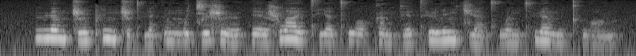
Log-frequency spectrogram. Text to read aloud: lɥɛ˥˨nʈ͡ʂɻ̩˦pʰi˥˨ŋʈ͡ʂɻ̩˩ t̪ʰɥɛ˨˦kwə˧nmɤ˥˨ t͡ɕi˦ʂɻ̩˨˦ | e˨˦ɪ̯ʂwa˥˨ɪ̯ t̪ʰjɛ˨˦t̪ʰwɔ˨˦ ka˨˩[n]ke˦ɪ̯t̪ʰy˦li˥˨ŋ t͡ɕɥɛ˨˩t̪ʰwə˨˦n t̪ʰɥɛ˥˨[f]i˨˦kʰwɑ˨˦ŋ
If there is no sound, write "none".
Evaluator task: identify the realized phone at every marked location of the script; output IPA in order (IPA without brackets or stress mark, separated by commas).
n, m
